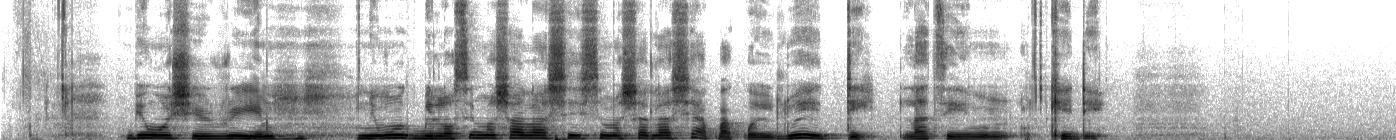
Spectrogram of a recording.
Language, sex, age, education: Yoruba, female, 15-29, tertiary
